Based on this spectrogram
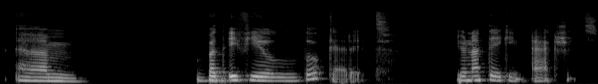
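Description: Speaking very slowly with long, frequent pauses, a woman with a Latvian accent keeps a fairly low pitch and ordinary pitch variation. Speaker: guest discussing personal growth. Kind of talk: casual chat. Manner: halting.

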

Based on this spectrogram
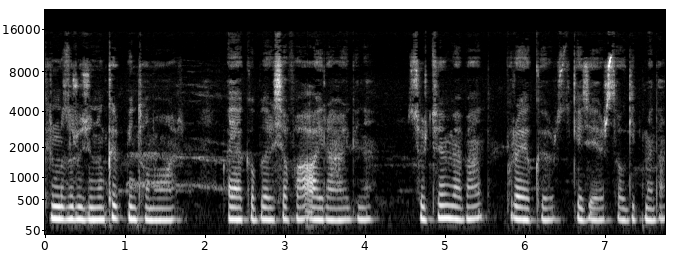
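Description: Here a woman speaks at a moderate pace and medium pitch, somewhat breathy. Her tone is dark and mellow, and her intonation is monotone and flat. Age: 30s. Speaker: poet. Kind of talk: reading aloud.

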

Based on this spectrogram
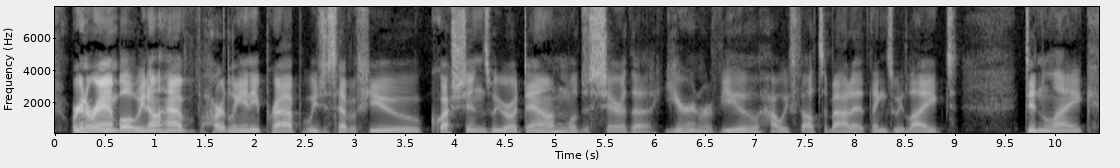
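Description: A man with a plain, everyday voice speaks at a moderate pace with fairly high pitch and fairly even intonation. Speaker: podcast co-host and pastor. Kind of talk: casual chat.

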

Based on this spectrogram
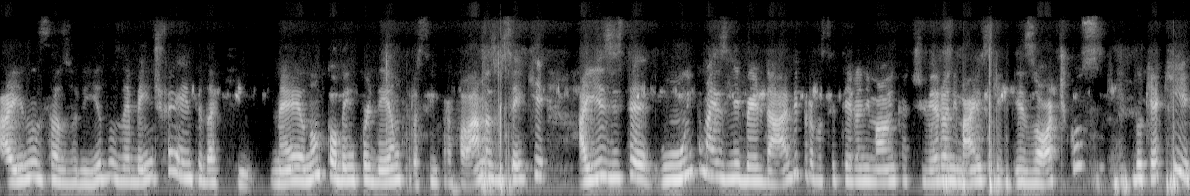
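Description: Noticeable background noise runs under this recording. A woman talks at a moderate pace in a fairly high pitch. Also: ordinary pitch variation. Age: 30s. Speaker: lawyer and animal-rights advocate. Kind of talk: casual chat.

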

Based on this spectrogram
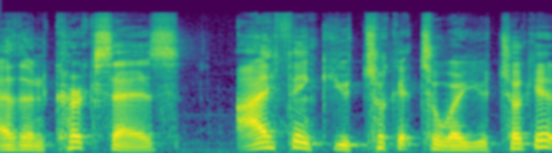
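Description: At a fairly slow pace, a man speaks in a plain, everyday voice with a fairly low pitch. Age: 30s. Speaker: podcast host. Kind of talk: casual chat.

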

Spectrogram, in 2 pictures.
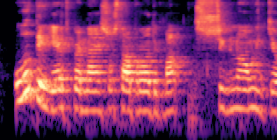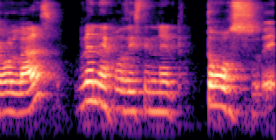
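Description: Audible room echo surrounds a woman's dark, mellow tone. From Thessaloniki, Greece. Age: 20s. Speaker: interview guest, accounting graduate. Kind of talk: casual interview. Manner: hesitant, many fillers.

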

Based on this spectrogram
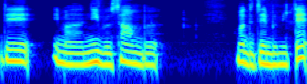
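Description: A woman's voice with a dark, mellow tone. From Japan. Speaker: podcast co-host. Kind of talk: casual chat.

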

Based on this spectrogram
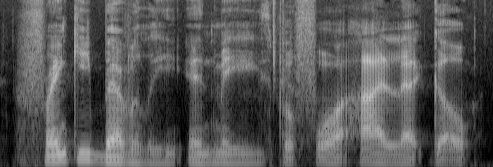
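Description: Ordinary pitch variation in a very clean recording with a silent background. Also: man. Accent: American. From Connecticut, US. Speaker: club DJ. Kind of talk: casual interview chat.

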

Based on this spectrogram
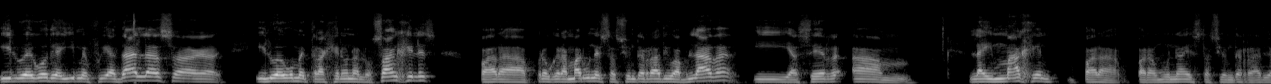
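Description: On a very clean recording with a silent background, a man speaks at a fairly slow pace and medium pitch in a normal speaking voice. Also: lively intonation. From US-Mexico border, El Paso / Ciudad Juárez. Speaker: radio programmer and community activist. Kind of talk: casual interview.

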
